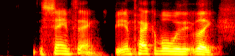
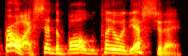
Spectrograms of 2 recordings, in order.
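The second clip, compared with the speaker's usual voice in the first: higher, exasperated retort to his brother; frustrated at brother; 7 semitones higher than usual. Retold or imitated. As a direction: tell him off in mild exasperation. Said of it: "And I got mad".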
